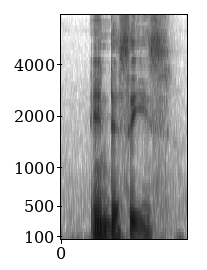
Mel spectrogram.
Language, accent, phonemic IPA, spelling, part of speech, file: English, US, /ˈɪndɪˌsiz/, indices, noun, En-us-indices.ogg
- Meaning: plural of index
